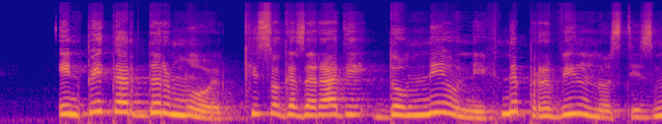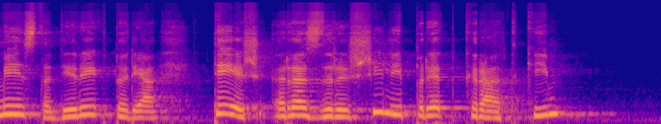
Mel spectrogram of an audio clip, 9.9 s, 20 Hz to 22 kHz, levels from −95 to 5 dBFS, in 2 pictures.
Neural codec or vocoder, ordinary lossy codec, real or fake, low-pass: vocoder, 44.1 kHz, 128 mel bands, Pupu-Vocoder; Opus, 24 kbps; fake; 19.8 kHz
